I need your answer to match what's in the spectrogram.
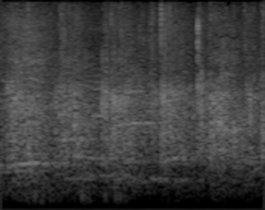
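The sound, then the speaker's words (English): An audience claps their hands unto the Lord in a steady, dense wash of applause, many overlapping claps blending into a continuous crackling roar at moderate loudness. “Oh, clap your hands unto the Lord now.”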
